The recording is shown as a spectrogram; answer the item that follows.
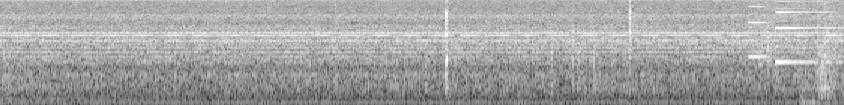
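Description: Quiet room tone: a steady low electrical hum under faint hiss, with a single faint click about two seconds in.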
